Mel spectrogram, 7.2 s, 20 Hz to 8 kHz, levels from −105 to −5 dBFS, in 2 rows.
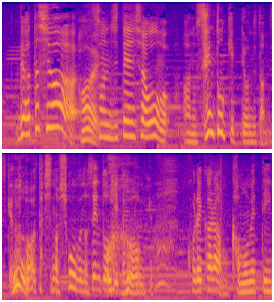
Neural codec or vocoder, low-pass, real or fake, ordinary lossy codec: none; none; real; none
